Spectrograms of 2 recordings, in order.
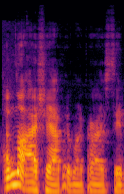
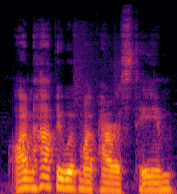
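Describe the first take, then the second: First: "not" hit firmly, rest rushed fast; fast correction, punch "not"; stress on not. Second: Upbeat claim he doesn't mean; mock cheerful. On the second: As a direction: say it brightly, as if content. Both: Shown as a demonstration. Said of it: "I say that".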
